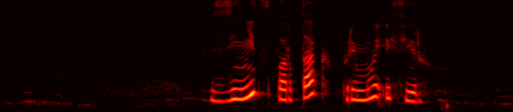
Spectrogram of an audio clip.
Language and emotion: Russian, positive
